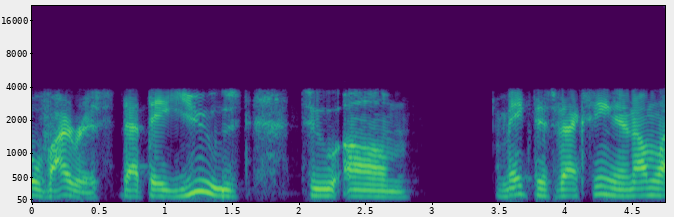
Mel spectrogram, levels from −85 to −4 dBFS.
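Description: The whole recording has passed through the iLBC codec, a narrowband VoIP coder that encodes each frame's excitation independently. The steady roughness fits its 30 ms, 13.33 kbps mode. The line is limited to about 150 Hz to 3.6 kHz, so the speech loses its bright top and low body. The coding damage is plainly audible: consonants and vowels come across slightly grainy and synthetic, with a thin, boxy, telephone-like tone.

From 1.41 to 1.44 s, between "virus that they" and "to um", there is a lost iLBC frame. The 30 ms gap points to a single dropped frame. To fill it, the decoder repeated the last pitch cycle blended with noise, so the moment sounds like a brief held, faintly buzzy vowel instead of the real sound. Because each iLBC frame decodes without needing the previous one, the speech snaps back to normal almost immediately afterward.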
